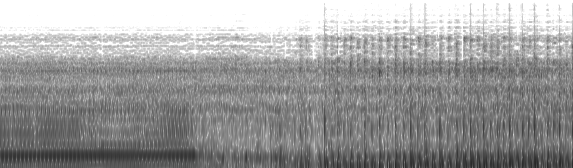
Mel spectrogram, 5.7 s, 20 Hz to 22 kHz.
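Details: BSA A50 Royal Star twin, bought as a non-runner, first running after restoration with pattern straight-through exhaust pipes: catches and settles into a loud, slightly lumpy popping idle; owner unsure whether the air lever is fully off. Normal running.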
